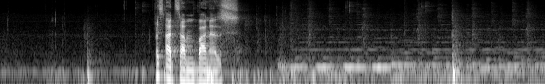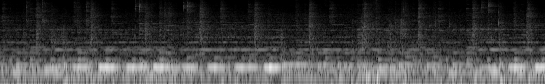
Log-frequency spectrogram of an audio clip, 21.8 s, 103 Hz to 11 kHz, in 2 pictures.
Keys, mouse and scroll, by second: 6.4 n, 6.9-13.7 drag, 13.7-16.9 shift+right drag, 16.9 click, 18.0 r.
